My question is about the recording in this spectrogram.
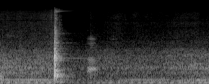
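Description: Single sharp metal clank about half a second in as a weight-distribution hitch's spring-bar chain is levered up with the lift bar and snapped into its frame bracket, over a steady low hum.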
